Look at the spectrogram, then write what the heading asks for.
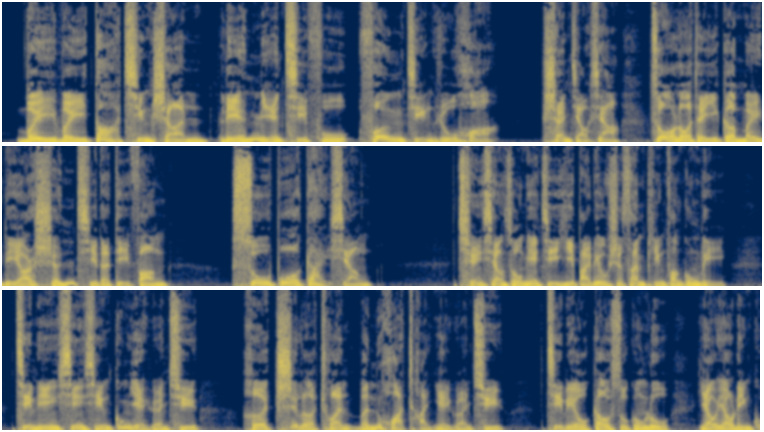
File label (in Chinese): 男-工作汇报-某乡“十个全覆盖”工程普惠民生, 配音案例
